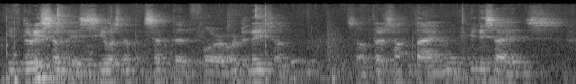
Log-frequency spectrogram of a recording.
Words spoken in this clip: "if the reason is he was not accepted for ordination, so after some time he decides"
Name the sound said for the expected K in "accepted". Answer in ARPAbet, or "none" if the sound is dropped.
K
